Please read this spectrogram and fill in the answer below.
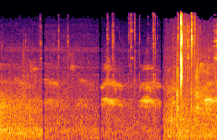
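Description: Near silence: faint quiet-street background picked up by a clip-on wireless microphone, with two faint short pitched sounds about two and three seconds in and two sharp clicks near the end.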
